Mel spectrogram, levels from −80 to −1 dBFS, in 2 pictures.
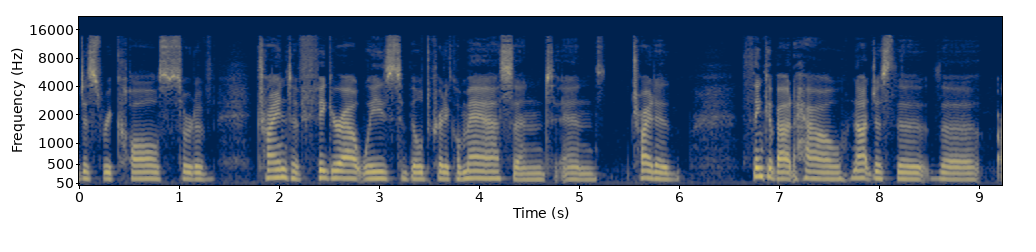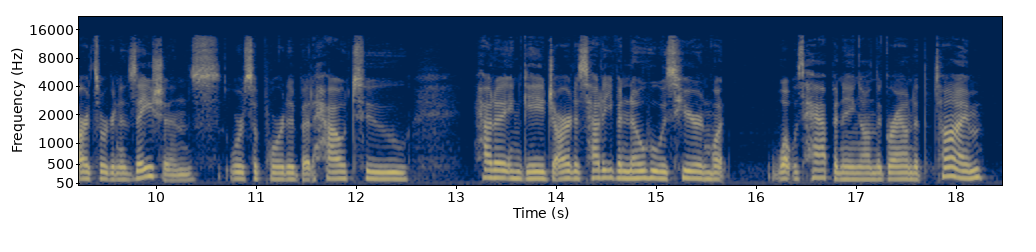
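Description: At 0.47 to 0.51 s, just before "sort of trying to", a corrupt frame decoded: damaged bits in roughly one compressed frame were played as if valid, putting misplaced spectral energy into a short burst peaking around -25 dBFS.

Two corrupt frames concealed follow, at 15.54 to 15.57 s, between "who was here and" and "what what was happening", and at 17.71 to 17.81 s, after "was happening on the". The decoder caught the errors and covered them rather than playing them out as squeaks, over one and about three frames respectively.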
